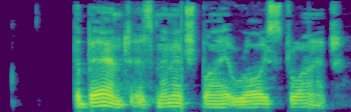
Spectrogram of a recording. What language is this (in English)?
English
